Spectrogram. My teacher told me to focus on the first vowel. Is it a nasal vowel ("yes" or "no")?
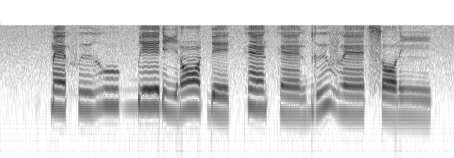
yes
